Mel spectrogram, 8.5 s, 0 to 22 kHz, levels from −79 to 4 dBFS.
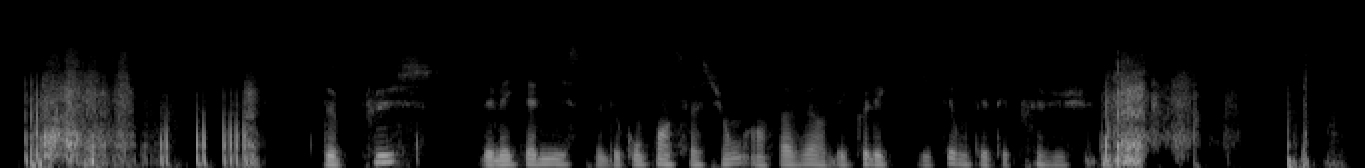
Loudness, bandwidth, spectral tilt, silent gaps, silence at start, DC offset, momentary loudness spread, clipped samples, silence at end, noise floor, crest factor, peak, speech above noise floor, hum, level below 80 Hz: -38 LUFS; 7 kHz; -7 dB/octave; none; 0.15 s; under 0.1%; 13 LU; under 0.1%; 0.15 s; -67 dBFS; 22 dB; -16 dBFS; 30 dB; none; -56 dBFS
